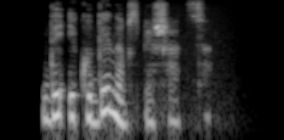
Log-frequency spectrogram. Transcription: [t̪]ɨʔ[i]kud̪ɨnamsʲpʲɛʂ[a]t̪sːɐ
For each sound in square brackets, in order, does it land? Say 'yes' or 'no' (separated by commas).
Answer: no, yes, yes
